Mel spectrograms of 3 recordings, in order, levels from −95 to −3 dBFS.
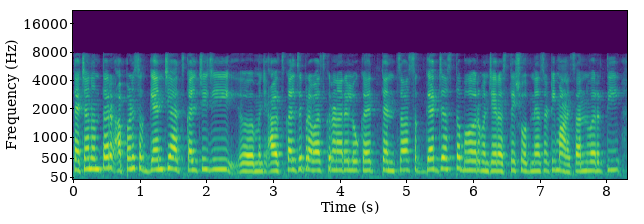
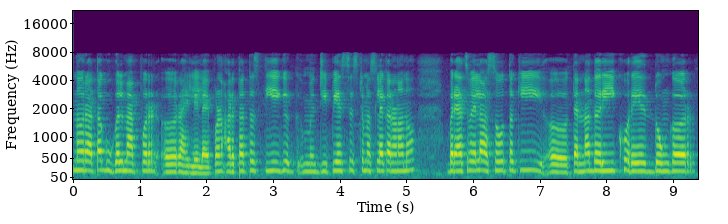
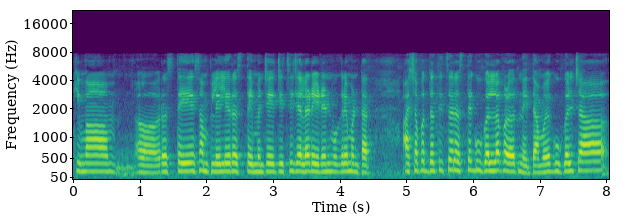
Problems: constant background noise, background conversations at intervals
